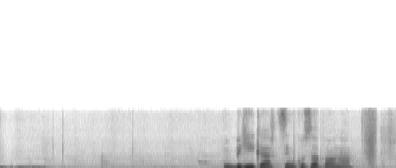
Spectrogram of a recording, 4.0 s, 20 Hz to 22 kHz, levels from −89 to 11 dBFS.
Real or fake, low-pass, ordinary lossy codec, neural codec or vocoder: fake; none; none; codec, 16 kHz, 0.8 kbps, ZipCodec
